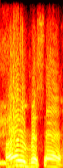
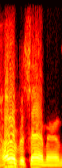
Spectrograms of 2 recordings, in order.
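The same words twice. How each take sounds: First: Loud, high hundred percent; excited yes from the gut; emphatic agreement. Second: Said in the usual way. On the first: Real, not acted. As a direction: agree with full force.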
